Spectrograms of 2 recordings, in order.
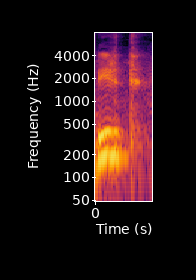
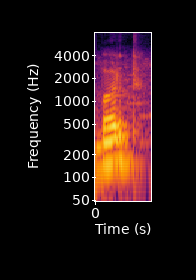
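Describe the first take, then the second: First: The vowel is a short i sound. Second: The vowel is an er sound. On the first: The speaker calls it wrong. "अगर हम लोग ये rule नहीं पता होता तो इसको हम लोग बिर्थ" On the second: The speaker calls it right. "इसको हम लोग बिल्कुल सही पढ़ेंगे, अर्थात बर्थ"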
